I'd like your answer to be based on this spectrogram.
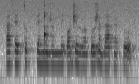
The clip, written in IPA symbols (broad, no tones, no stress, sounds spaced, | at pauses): a s ɛ tː o kː ɛ ŋ͡ǃ œ̃ ʐ œ̃ mː e ʔ ɔ d͡ʒ ɛ lː ɔ̃ k͡p o ʐ ã d a x œ̃ θ o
